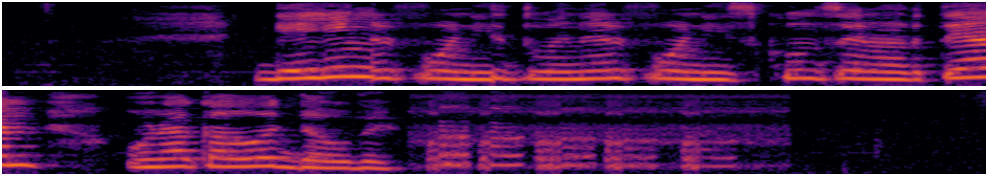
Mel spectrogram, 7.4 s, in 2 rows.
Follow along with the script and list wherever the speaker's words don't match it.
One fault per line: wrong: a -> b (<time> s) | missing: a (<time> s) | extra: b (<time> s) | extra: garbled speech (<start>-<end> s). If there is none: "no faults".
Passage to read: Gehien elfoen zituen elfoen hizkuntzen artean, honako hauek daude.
no faults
